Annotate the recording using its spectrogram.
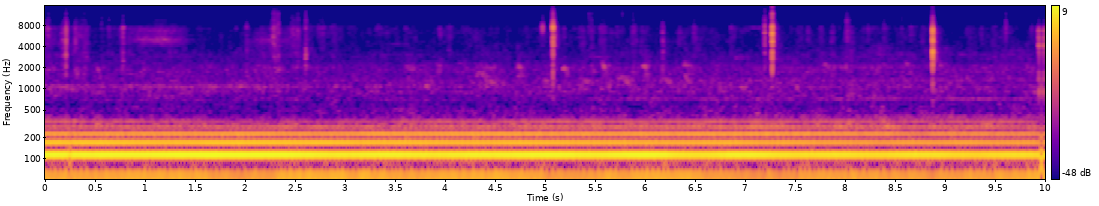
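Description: A loud, steady low mechanical hum, unchanging in pitch, from a motor or engine running nearby, with a few faint small clicks.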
